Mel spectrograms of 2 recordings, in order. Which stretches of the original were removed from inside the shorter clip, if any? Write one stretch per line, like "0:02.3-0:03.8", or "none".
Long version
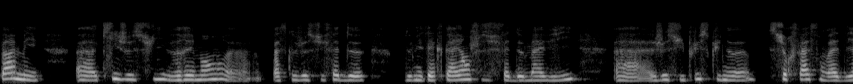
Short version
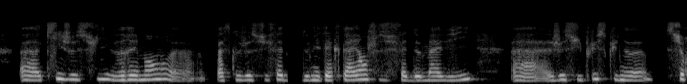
0:03.4-0:03.9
